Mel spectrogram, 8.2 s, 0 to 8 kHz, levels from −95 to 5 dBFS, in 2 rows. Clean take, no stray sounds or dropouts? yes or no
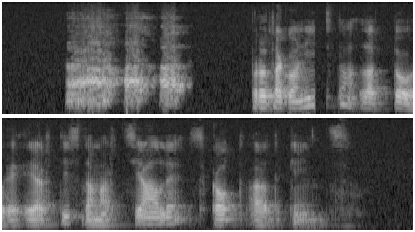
no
